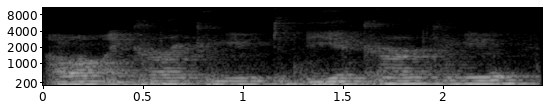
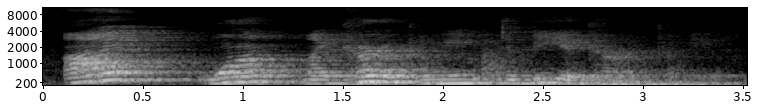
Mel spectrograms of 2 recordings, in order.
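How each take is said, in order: First: Said in the usual way. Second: "I want my current commute" punched out high and loud; arrhythmic, atonal. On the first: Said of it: "I'll keep being arrhythmic". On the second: Shown as a demonstration. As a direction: jolt "current commute" out louder and higher, off the beat. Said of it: "I'll keep being arrhythmic, you know? Atonal".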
